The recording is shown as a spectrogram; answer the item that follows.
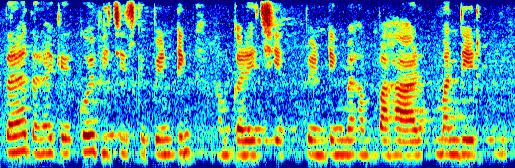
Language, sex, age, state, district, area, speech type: Maithili, female, 30-45, Bihar, Purnia, urban, spontaneous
